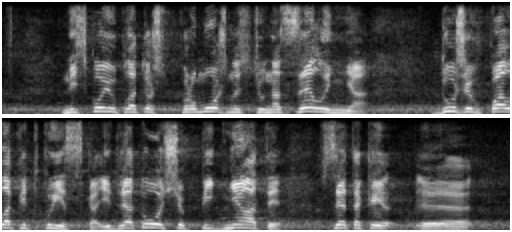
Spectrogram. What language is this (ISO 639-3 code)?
ukr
